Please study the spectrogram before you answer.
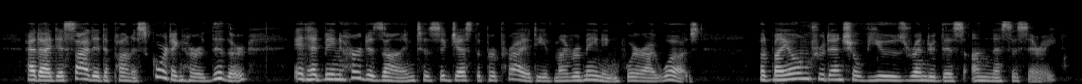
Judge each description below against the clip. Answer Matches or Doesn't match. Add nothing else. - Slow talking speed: Doesn't match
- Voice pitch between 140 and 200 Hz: Matches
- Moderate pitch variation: Matches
